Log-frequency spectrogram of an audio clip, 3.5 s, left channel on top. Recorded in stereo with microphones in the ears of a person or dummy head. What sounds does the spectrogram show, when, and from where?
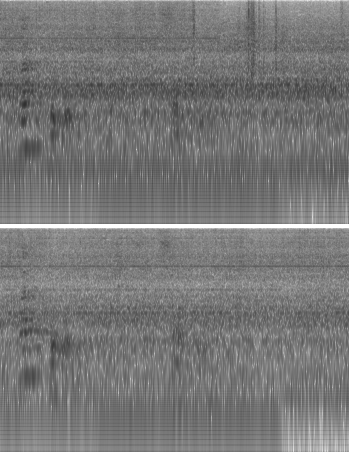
0.2 s a man speaking: 5° right (ahead or behind), 4 m; by 2.2 s 35° right (ahead or behind), 4.5 m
